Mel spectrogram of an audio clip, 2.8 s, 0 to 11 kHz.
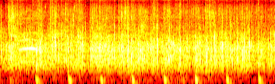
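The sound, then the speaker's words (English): An audience applauds steadily as co-screenwriter Allison Schroeder is introduced at a Hidden Figures cast and crew event, many hands clapping in a dense, continuous wash of sound that holds an even loudness throughout, with a faint underlying thump repeating at a regular beat. “Allison gets extra applause because 4 weeks ago, she gave birth to her first child, during which process, go sit here.”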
